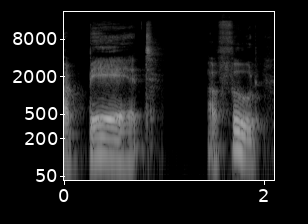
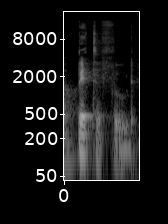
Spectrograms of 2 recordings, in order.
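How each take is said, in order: First: The vowel in bit is held longer. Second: The vowel in bit is cut short. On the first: The speaker calls it wrong. "I don't want a bit of food" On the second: The speaker calls it right. "I want a bit of food"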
